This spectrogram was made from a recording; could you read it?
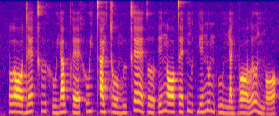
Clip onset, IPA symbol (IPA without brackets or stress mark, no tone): l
